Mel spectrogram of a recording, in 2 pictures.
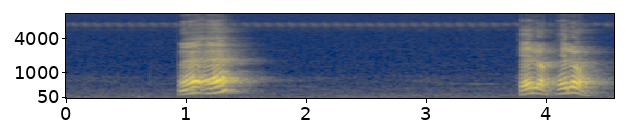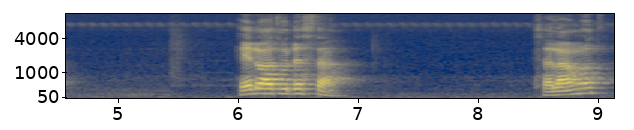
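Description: A man speaks on a phone in short bursts, close by.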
